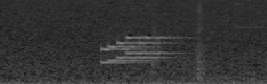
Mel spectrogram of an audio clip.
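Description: A bright electronic chime rings out briefly.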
